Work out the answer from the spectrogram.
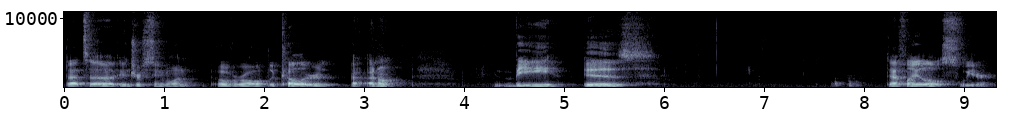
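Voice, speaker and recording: A man's voice: sits low, lively intonation, unhurried, pauses often, reverberant. An American man chatting casually as he reviews a tasting, hesitant and thinking aloud. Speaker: whiskey reviewer.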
